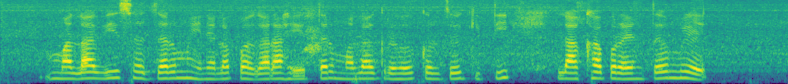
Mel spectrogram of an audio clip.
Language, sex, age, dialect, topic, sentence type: Marathi, female, 25-30, Standard Marathi, banking, question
